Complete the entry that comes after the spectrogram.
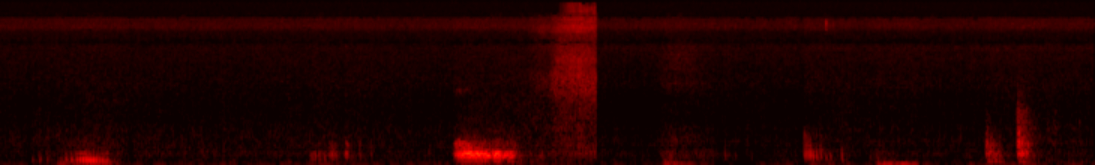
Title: Crazy loud hunger stomach growls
